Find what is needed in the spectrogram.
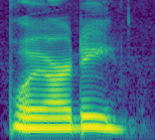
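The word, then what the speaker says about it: Boiardi: It's B O I A R D I. – Boyardee. – Yeah.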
